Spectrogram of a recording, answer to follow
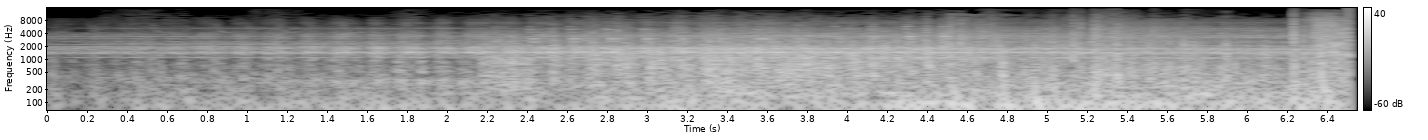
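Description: Action-film sound effects: a steady whine over a low rumble that swells steadily in loudness, becoming a deep, loud explosion rumble in the second half.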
